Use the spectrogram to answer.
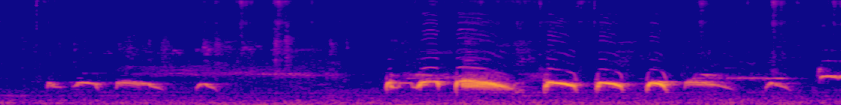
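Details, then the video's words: Luring call of spotted dove to draw quiet doves into calling: scattered soft coos, a pause, then a louder run of arched coos about every half second over a faint background hum. "pancingan maut tekukur derkuku malas bunyi langsung gacor"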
